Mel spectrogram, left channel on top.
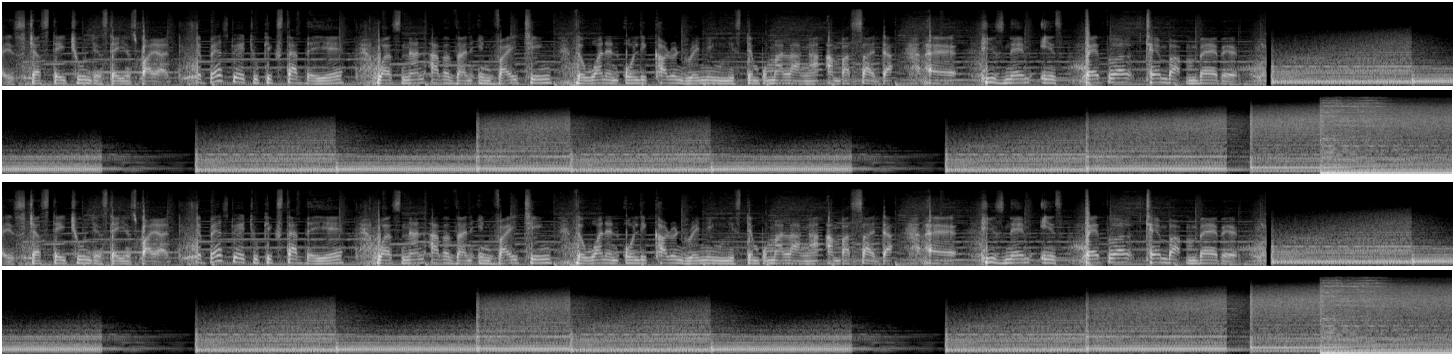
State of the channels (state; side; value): identical; both; correlation 1.00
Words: Just stay tuned and stay inspired. The best way to kickstart the year was none other than inviting the one and only current reigning Mr Mpumalanga Ambassador. His name is Mr Mbebe.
